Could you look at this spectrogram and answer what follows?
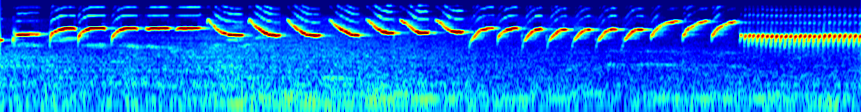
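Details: Belgian canary's training song of repeated whistled upslurs, then a cascade of falling sweeps and another fast run of rising notes, ending in a sustained buzzing roll.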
